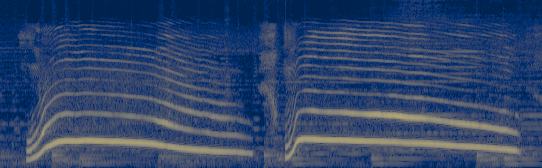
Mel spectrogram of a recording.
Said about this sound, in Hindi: पास के जंगल में सियारों की टोलियां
